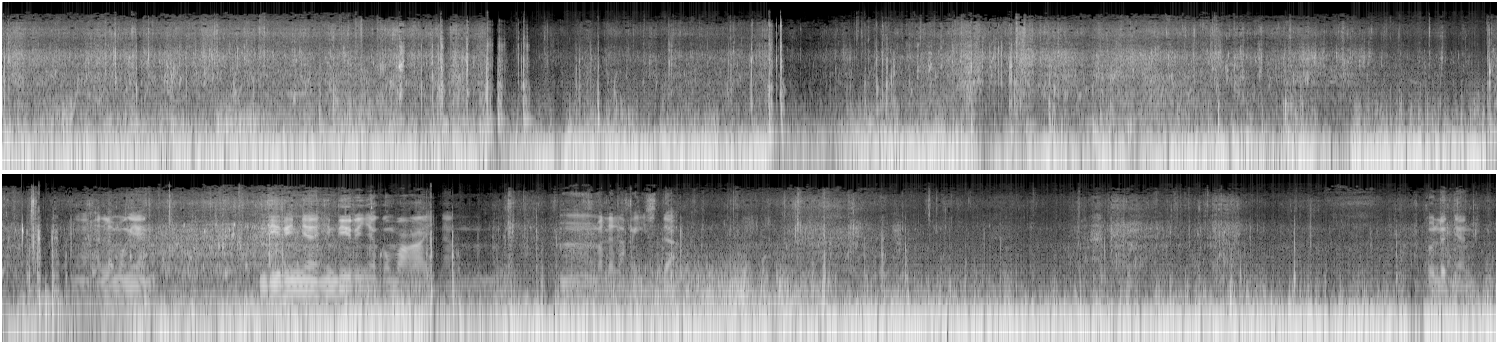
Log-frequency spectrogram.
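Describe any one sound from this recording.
Water splashes and laps against the side of a small boat.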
